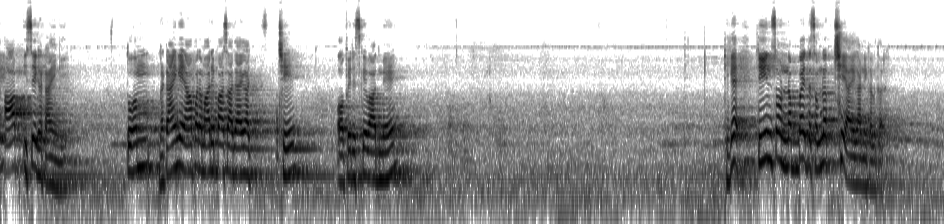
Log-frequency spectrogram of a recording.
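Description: A young man explains calmly and clearly, close by.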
